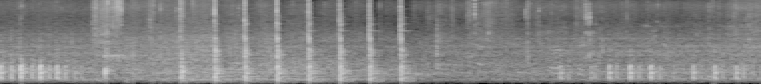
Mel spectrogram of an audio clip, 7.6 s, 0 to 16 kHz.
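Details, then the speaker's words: K24/20 Honda Civic on a jack, wheel worked by hand: sharp irregular clunks, about three a second; worn upper control arm found after a drive. "As soon as the power goes cluck, cluck, cluck, cluck. When I'm driving, it's probably moving. So, looks like I'm gonna have to get some upper control arms."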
